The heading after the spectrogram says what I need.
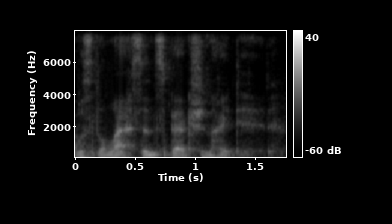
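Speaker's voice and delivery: whispered punchline, under the breath. Real, not acted. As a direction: hush it like a secret.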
